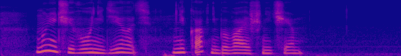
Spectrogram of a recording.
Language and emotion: Russian, sad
